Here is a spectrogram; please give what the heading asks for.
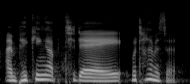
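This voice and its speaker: A woman's voice: lowish voice, fast talker, dry recording. A woman hosting a casual podcast chat, blunt and joking, swearing freely, talking into a mic held off to the side. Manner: blunt, swears, jokes and laughs a lot. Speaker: podcast host. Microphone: studio mic held off to the side.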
